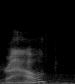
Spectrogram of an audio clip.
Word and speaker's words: drow: how you pronounce it is it pronounced Dro and not drow like are they called dro oh you're saying you're saying you have to type in d-r-o-w-e to get him to say drow instead of dro I'm picking up what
